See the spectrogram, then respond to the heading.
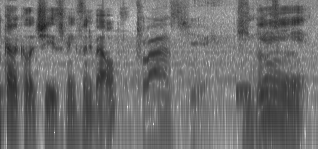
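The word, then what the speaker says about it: Klaasje: Class, yeah.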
